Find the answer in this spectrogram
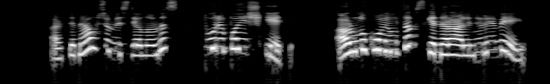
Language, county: Lithuanian, Vilnius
